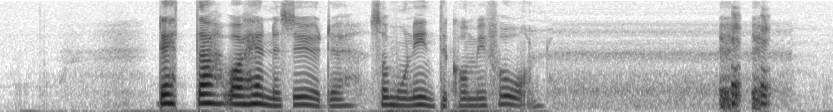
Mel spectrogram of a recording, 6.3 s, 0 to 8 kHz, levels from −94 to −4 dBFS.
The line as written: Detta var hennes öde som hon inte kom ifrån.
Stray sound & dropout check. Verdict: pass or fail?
fail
